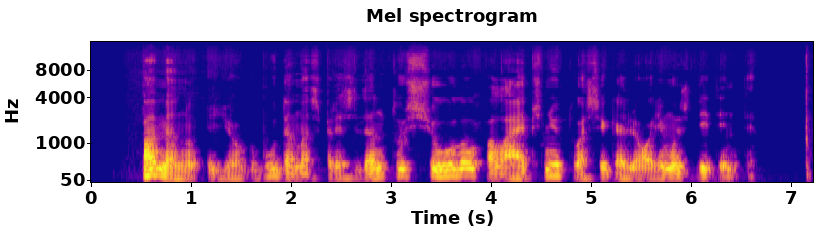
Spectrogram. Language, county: Lithuanian, Vilnius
